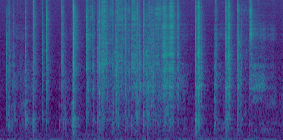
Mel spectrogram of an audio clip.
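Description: Long nails tap and scratch an inflated, hollow light pink latex balloon segment with an uninflated tail. Sharp, quick taps with bright, squeaky-dry tops come at an uneven pace, with a stretch of continuous rubbery scratching in the middle of the clip.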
